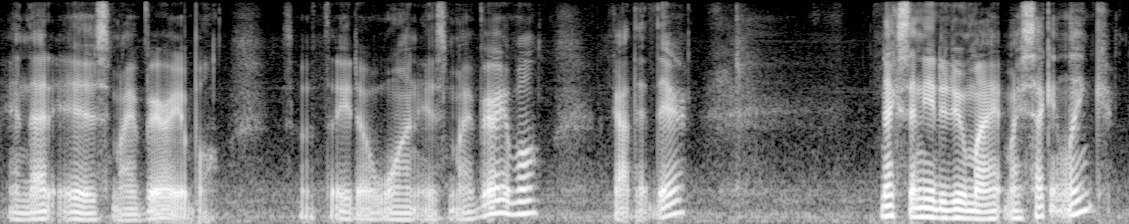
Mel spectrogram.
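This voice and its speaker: A male lecturer speaks in a deep voice thick with creak. He explains a worked example informally, one step at a time, thinking aloud as he goes. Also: darkish tone. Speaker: university lecturer.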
